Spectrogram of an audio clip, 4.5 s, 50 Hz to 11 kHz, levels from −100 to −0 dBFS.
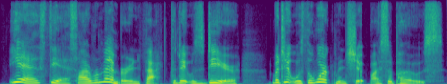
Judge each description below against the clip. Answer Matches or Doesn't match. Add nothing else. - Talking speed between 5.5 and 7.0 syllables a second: Matches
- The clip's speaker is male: Doesn't match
